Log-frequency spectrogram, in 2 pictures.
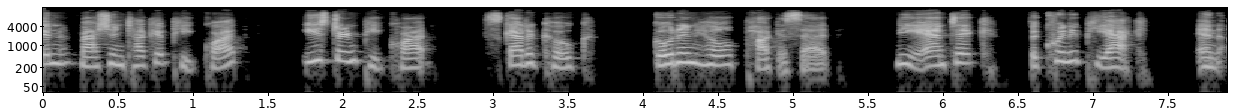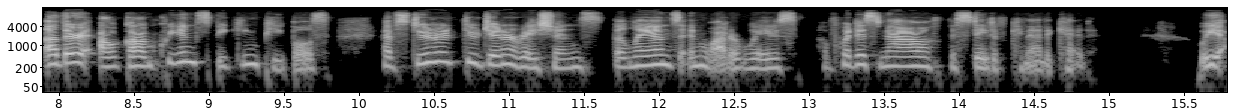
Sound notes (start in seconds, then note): none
